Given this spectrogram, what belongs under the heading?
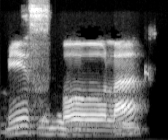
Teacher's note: fathah alif mat tobi'i, panjang 2 harokat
